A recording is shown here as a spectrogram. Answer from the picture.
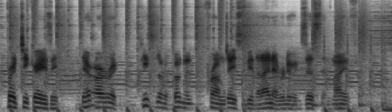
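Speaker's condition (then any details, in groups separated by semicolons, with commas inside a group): No condition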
